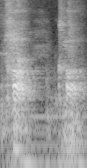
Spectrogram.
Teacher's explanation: So it's not ka, but it's like Ka, ka. Yes, there is a flow of air after the K sound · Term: K with aspiration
